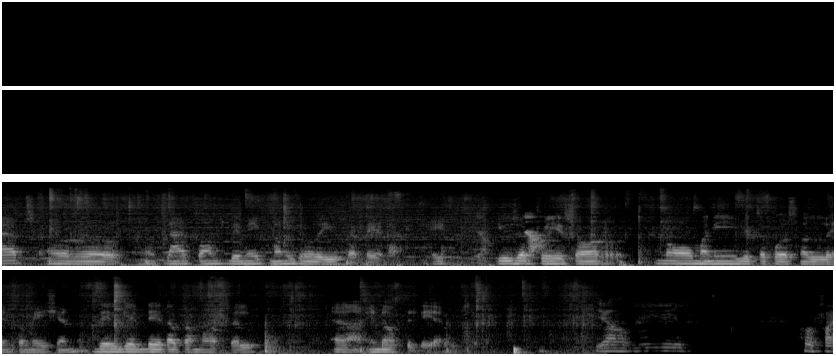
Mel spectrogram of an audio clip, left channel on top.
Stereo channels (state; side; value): silent; left; digital silence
